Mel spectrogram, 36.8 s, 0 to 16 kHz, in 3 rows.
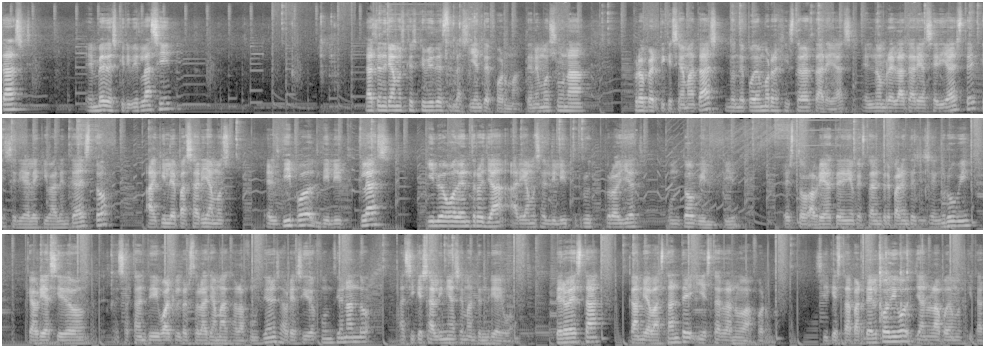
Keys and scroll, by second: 5.8 ctrl+v.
